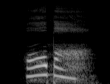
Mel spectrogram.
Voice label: "オーバー", kawaii voice; ASMR; 1200 kawaii voice!!; 音ゲー

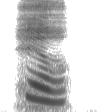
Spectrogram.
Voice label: "へう", kawaii voice; ASMR; 色々なワンショット

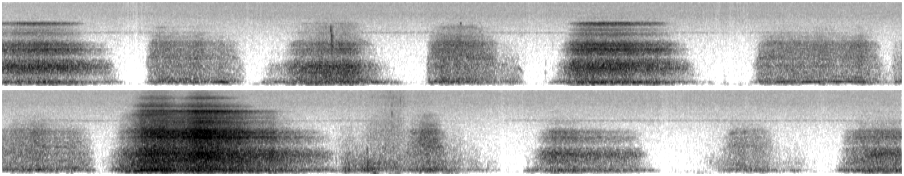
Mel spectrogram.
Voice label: 添い寝; ASMR; ネーナと一緒に添い寝

